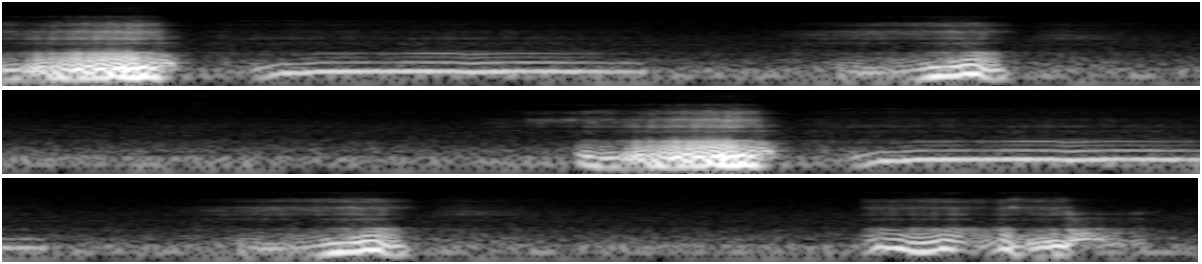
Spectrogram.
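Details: Snoring during sleep, offered as a sleep sound effect: loud, rumbling snores on each breath in, with a snort and a fluttering breath out, about seven breaths a minute; heavy snoring.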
